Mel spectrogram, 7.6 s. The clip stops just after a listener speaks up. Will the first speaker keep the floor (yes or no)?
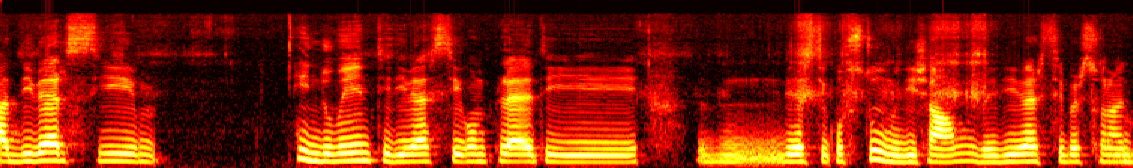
no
